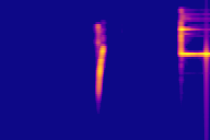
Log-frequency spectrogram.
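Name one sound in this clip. A mouse button clicks once.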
